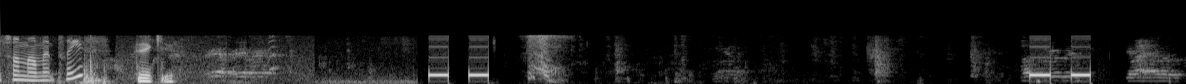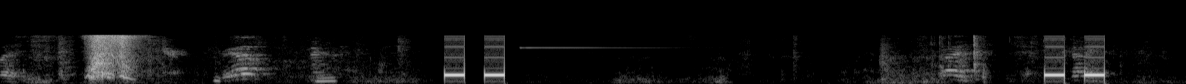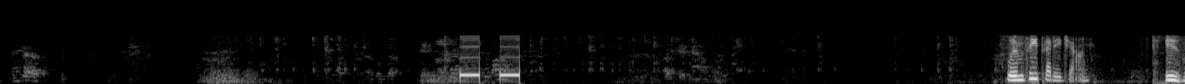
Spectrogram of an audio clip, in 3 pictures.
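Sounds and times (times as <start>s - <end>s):
speech: 0.1s - 1.9s, 33.8s - 34.8s, 35.4s - 35.5s
telephone dialing tones and beeps during transfer to voicemail: 4.3s - 4.9s, 10.3s - 11.0s, 16.3s - 17.0s, 22.3s - 23.0s, 28.3s - 29.0s
phone-line talk: 10.3s - 10.9s, 22.3s - 23.0s.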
